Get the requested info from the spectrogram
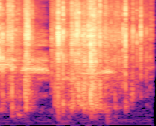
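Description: Wrapper of a Panini Prizm basketball trading-card pack crinkling and tearing as it is pulled open by hand. The irregular crackling eases off near the end.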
